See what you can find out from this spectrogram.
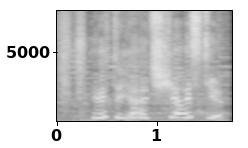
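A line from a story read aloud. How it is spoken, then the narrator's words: Mumbled through sobs. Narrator (Russian): Сквозь всхлипы пробормотала она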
